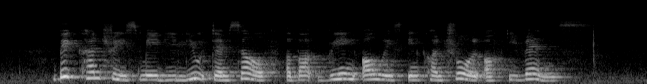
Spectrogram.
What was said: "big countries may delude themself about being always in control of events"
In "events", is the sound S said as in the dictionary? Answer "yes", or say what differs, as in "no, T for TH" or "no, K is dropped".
yes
